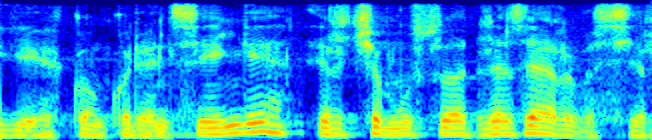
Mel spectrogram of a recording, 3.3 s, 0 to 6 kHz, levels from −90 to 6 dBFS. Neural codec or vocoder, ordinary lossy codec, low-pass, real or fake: none; AAC, 48 kbps; 5.4 kHz; real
